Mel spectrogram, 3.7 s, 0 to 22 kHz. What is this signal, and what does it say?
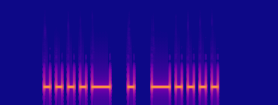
Morse code, heard as a keyed tone, about 15 wpm, 700 Hz. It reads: 4E6
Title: Three Challenging Letter-Number Combinations 15wpm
